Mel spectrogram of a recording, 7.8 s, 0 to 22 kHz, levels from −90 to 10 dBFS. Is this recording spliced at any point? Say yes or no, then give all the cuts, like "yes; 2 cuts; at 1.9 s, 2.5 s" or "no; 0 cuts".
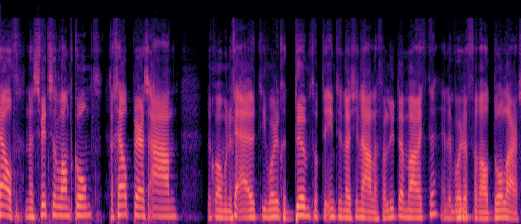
yes; 3 cuts; at 1.6 s, 3.5 s, 4.2 s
